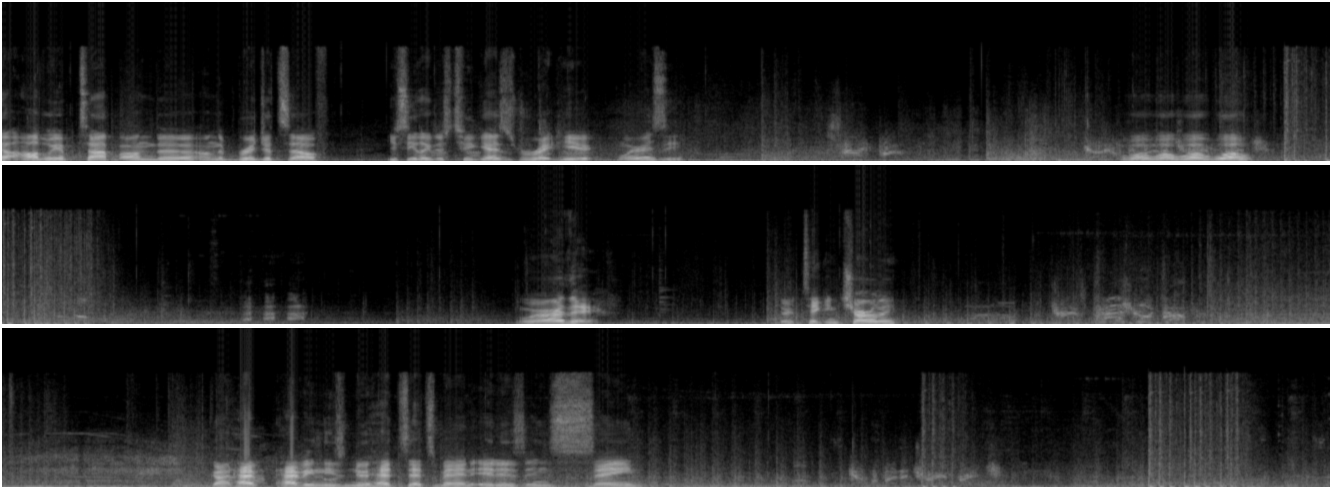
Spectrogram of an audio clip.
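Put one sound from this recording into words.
Gunfire cracks in short bursts.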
